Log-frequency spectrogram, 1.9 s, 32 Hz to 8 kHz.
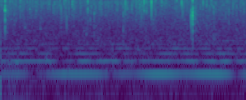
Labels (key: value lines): label: biophony, midshipman
recorder: SoundTrap 500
